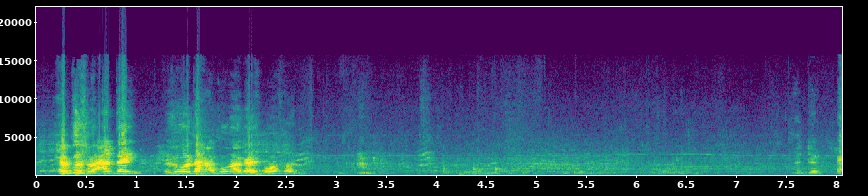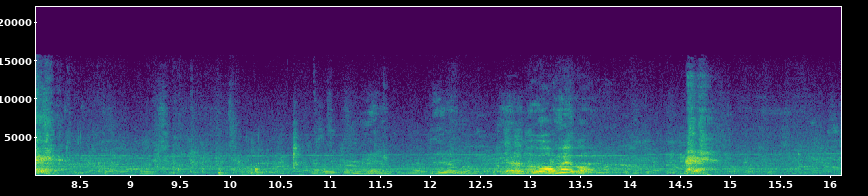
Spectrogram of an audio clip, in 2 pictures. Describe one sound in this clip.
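Men talk quietly in the background.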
